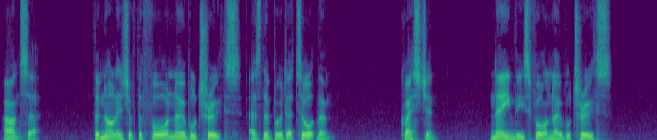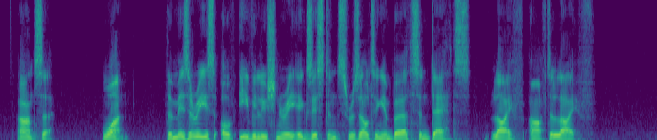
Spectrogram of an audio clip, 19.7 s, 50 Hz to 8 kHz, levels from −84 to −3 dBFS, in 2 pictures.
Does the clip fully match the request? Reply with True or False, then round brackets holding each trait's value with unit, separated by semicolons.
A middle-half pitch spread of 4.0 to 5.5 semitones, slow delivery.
True (4.4 semitones; 110 wpm)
